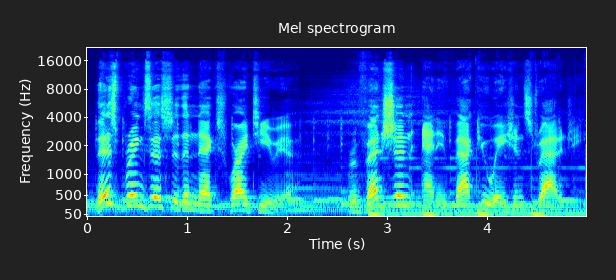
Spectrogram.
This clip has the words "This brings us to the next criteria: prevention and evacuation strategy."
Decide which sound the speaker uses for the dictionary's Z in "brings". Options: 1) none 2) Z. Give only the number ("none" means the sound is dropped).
2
